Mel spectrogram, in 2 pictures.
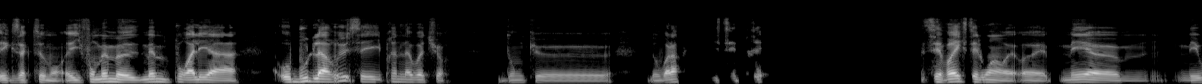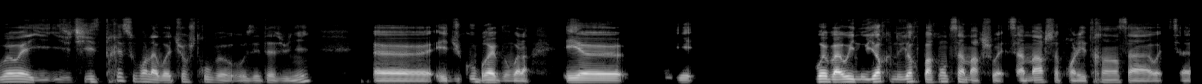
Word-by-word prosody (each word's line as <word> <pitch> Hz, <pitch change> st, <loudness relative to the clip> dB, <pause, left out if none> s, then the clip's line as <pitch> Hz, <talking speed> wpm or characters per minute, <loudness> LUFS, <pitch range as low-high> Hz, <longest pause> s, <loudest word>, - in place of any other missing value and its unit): Exactement, 100 Hz, -2 st, -3 dB
et 100 Hz, -, +1 dB
ils 100 Hz, -, -3 dB
font 115 Hz, +4 st, -2 dB
même, 130 Hz, +1 st, +3 dB
heu, 105 Hz, -2 st, +5 dB
même 125 Hz, +1 st, 0 dB
pour 110 Hz, -1 st, +1 dB
aller 110 Hz, +1 st, +4 dB
à 95 Hz, -3 st, +2 dB, 0.4 s
au 120 Hz, -, +2 dB
bout 140 Hz, +5 st, 0 dB
de 140 Hz, -, -1 dB
la 130 Hz, -3 st, +9 dB
rue, 180 Hz, +8 st, -2 dB
c'est 120 Hz, -6 st, -4 dB
ils 115 Hz, -, -10 dB
prennent 130 Hz, -2 st, -9 dB
la 110 Hz, -1 st, -3 dB
voiture, 110 Hz, -1 st, -6 dB, 0.5 s
donc, 100 Hz, 0 st, -13 dB
heu, 85 Hz, -2 st, -7 dB, 0.4 s
donc 95 Hz, -, -10 dB
voilà, 120 Hz, -, +2 dB, 0.3 s
et -, -, -19 dB
c'est -, -, -14 dB
très -, -, -13 dB, 1.6 s
C'est -, -, -2 dB
vrai 135 Hz, -, +6 dB
que 135 Hz, -, -9 dB
c'est -, -, -1 dB
loin, 110 Hz, -4 st, -1 dB
ouais, 85 Hz, -, -2 dB
ouais, -, -, -6 dB
ouais, 90 Hz, -2 st, -4 dB
mais, 110 Hz, +3 st, -3 dB
hem, 95 Hz, -4 st, 0 dB, 0.3 s
mais 100 Hz, -1 st, -8 dB
ouais, 125 Hz, +5 st, +1 dB
ouais, 130 Hz, -3 st, +3 dB
ils 105 Hz, 0 st, -15 dB
ils -, -, -13 dB
utilisent 120 Hz, +3 st, -8 dB
très 175 Hz, -, -10 dB
souvent 130 Hz, -4 st, -7 dB
la -, -, +2 dB
voiture, 100 Hz, +5 st, -4 dB
je 110 Hz, -, -15 dB
trouve, 110 Hz, -5 st, -11 dB
heu, 90 Hz, -, -4 dB
aux 90 Hz, -, -10 dB
États-Unis, 95 Hz, -, -9 dB, 0.6 s
heu, 85 Hz, -2 st, +4 dB
et 90 Hz, -, -4 dB
du 85 Hz, 0 st, -14 dB
coup 130 Hz, -, -9 dB
,bref, 105 Hz, -3 st, +5 dB
donc 90 Hz, -1 st, -10 dB
voilà, 85 Hz, -2 st, 0 dB, 0.3 s
et 100 Hz, +1 st, +3 dB
heu, 100 Hz, -1 st, +6 dB, 0.5 s
et 100 Hz, -1 st, -4 dB, 1.2 s
Ouais 130 Hz, -1 st, +7 dB
bah 115 Hz, -1 st, +10 dB
oui, 125 Hz, -1 st, +4 dB
New 120 Hz, 0 st, -5 dB
York 135 Hz, +2 st, +4 dB
New 120 Hz, -1 st, -8 dB
York 135 Hz, +1 st, +1 dB
par -, -, +2 dB
contre, 135 Hz, -1 st, -6 dB
ça -, -, 0 dB
marche, -, -, -4 dB
ouais. -, -, -4 dB
Ça -, -, -3 dB
marche, 105 Hz, +3 st, -1 dB
ça 100 Hz, -, -9 dB
prend -, -, -6 dB
les 90 Hz, 0 st, -4 dB
trains, 100 Hz, -1 st, -6 dB
ça 85 Hz, -4 st, -2 dB
ouais, -, -, -4 dB
ça -, -, -9 dB
105 Hz, 205 wpm, -22 LUFS, 95-120 Hz, 1.6 s, bah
